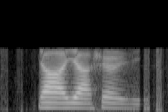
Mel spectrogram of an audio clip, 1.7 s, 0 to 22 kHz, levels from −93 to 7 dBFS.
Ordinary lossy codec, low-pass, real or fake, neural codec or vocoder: none; 3.6 kHz; real; none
